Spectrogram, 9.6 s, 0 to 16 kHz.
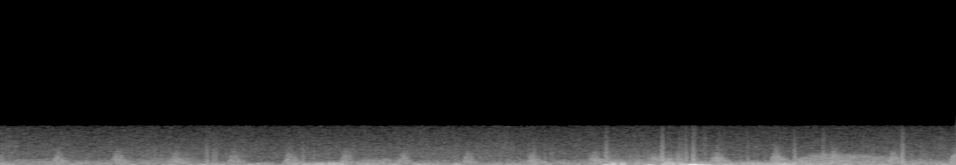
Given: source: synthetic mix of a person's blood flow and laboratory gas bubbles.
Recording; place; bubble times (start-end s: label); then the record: Doppler ultrasound of blood flow; subclavian vein
no bubbles
From the record:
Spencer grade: 0 (complete lack of bubble signals)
